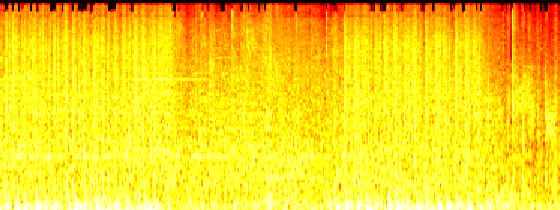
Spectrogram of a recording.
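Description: Weapon fire in the video game Warframe, a dense rapid stream of shots heard close and loud throughout, with no speech over it.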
